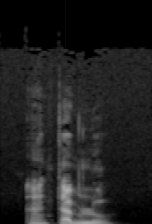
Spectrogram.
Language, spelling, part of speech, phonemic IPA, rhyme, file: French, tableau, noun, /ta.blo/, -o, Fr-tableau.ogg
- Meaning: 1. painting 2. picture (a captured image) 3. writing board 4. table (arrangement of rows and columns) 5. chart 6. tableau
